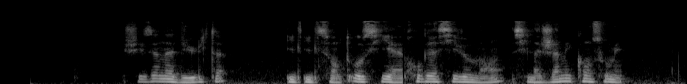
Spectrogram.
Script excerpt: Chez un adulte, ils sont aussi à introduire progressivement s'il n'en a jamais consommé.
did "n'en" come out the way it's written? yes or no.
no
